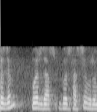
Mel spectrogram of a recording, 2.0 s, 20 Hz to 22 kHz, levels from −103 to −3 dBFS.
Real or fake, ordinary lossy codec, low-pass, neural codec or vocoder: real; AAC, 16 kbps; 7.2 kHz; none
